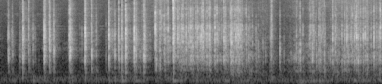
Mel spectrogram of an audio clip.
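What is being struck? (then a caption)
Plastic mechanical computer keyboard. A pink plastic mechanical computer keyboard, tilted toward the microphone at times, has its keys tapped with fingers and nails. Bright, sharp clicks start as separate taps, then run together into a fast, dense clatter that eases off near the end. Each click dies away almost instantly, with no low rumble beneath.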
